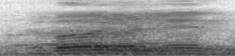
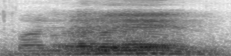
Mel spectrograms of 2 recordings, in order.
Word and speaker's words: Berlin: For no rhyme or reason, which are pronounced differently. What is the next? Berlin. Berlin. What is it? Berlin.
